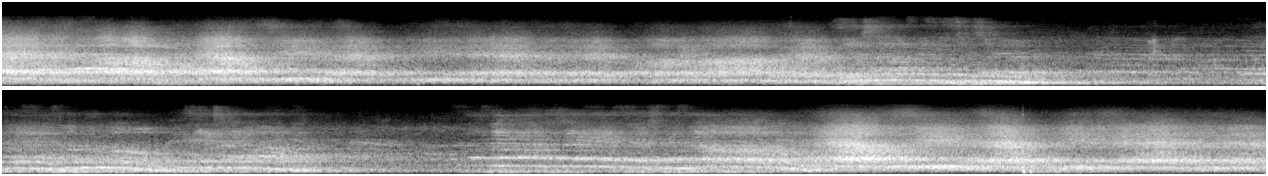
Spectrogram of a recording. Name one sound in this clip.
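A large stadium crowd chants and sings loudly throughout.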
